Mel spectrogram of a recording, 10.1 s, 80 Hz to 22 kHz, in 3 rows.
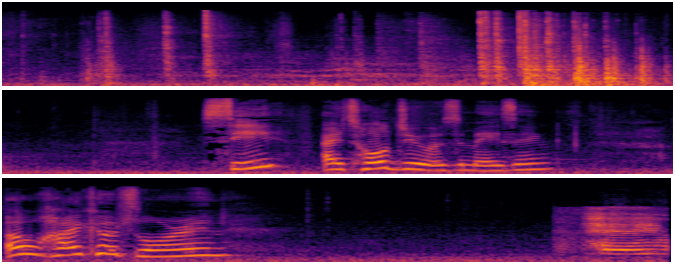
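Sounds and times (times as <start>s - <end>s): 
door scraping and rattling as it swings open: 0.4s - 3.5s
speech: 4.5s - 6.2s, 6.8s - 8.0s.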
